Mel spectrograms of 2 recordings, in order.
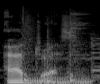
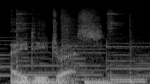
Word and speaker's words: address: For example, the word address is stressed on the second syllable in British English, address, while in American English, it's stressed on the first syllable, address.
